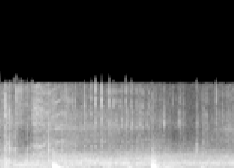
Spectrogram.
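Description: Footsteps on packed snow over river ice: two short thuds about a second apart, over a steady outdoor hiss.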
